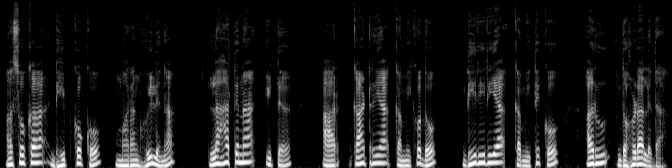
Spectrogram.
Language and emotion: Santali, neutral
